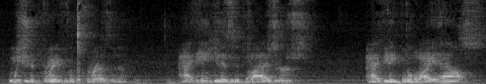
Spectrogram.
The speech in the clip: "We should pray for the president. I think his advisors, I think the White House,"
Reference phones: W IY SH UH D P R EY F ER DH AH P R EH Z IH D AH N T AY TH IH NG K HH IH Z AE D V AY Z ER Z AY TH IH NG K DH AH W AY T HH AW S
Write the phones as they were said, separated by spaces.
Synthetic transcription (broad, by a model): W IY SH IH D P R EY F ER DH AH P R EH Z IH D AH N T AY TH IH NG K HH IH Z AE D V AY Z ER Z AY TH IH NG K DH AH W AY T HH AW S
